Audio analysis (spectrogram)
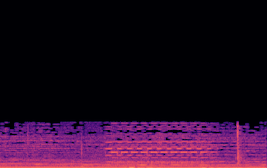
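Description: A telephone rings with a steady, sustained electronic tone that carries on without pause, fairly quiet, with no one speaking; it is an incoming call that the speaker is about to answer.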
